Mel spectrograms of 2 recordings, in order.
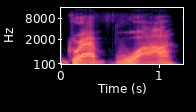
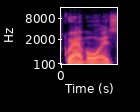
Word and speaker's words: Gravois: For example, we have Gravois. No, it's Gravois, ladies and gentlemen, of course.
